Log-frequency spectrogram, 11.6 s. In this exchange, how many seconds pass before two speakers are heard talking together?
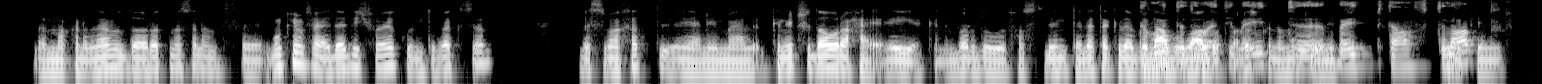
8.6 s

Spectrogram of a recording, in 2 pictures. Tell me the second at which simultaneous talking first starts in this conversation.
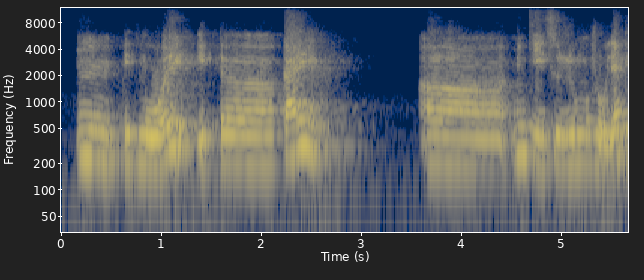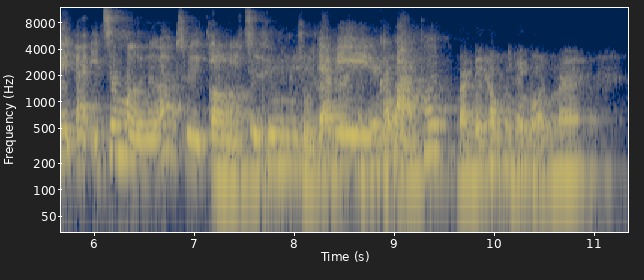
7.2 s

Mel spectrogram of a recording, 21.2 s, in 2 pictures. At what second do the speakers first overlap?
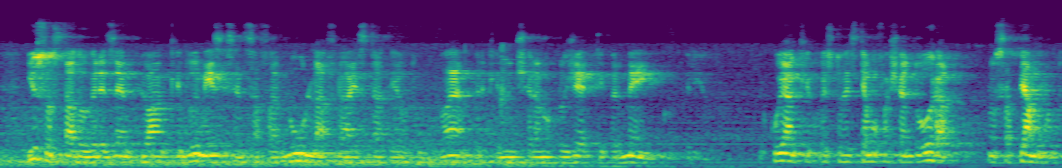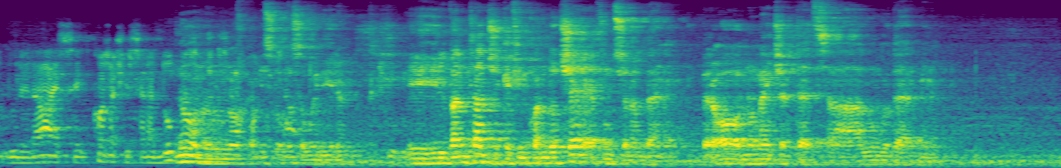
12.3 s

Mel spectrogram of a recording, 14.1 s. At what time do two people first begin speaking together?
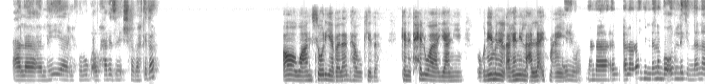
none

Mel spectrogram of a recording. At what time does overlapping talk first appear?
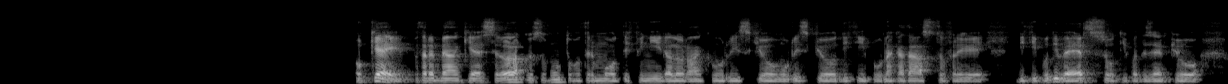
none

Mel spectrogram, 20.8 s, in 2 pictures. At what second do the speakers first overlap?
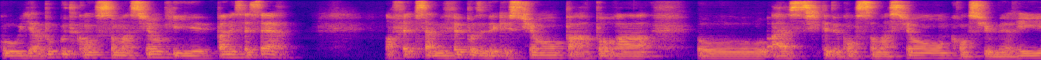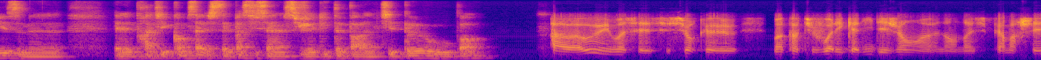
none

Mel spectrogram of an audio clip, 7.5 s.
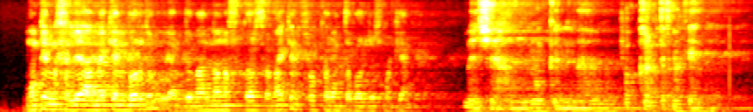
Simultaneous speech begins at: none

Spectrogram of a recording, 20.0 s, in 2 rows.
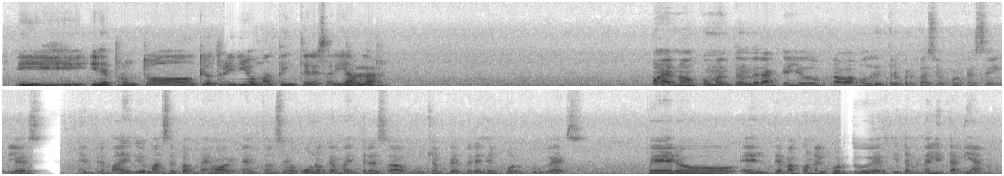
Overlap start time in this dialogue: none

